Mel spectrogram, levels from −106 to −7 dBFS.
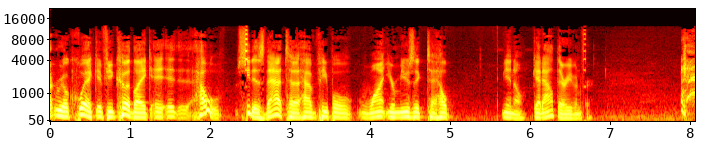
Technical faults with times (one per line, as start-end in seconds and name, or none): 2.43-2.46 damaged data in a compressed stream
6.66-6.70 damaged data in a compressed stream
